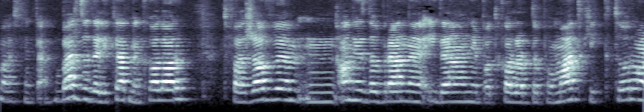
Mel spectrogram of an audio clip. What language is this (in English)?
Polish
